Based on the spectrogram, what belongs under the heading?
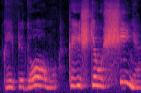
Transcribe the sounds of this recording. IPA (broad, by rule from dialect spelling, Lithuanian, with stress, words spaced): ˈkɐɪp ɪˈdoːmʊ ˈkɐɪ ɪʃ kʲɛʊˈʃʲiːnʲɛ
